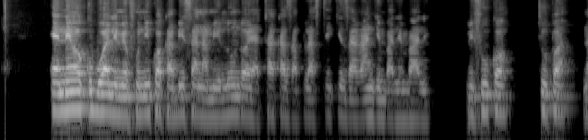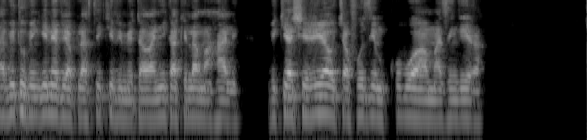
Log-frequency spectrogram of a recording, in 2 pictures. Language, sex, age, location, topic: Swahili, male, 25-35, Nairobi, government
